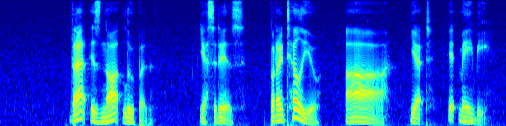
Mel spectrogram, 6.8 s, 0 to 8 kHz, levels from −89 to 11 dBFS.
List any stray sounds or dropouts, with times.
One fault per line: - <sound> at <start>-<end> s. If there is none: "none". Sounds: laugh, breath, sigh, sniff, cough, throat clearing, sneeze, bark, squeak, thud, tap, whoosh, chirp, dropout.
none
